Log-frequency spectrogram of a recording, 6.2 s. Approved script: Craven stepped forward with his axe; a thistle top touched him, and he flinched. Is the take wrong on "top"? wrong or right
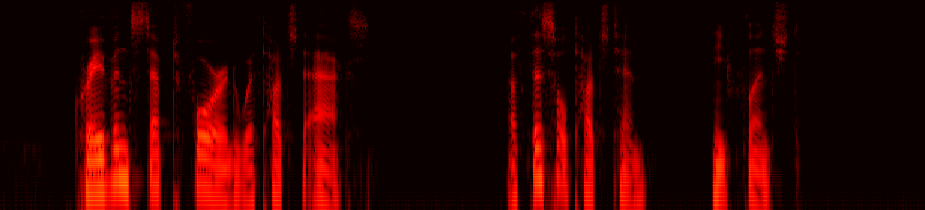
wrong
